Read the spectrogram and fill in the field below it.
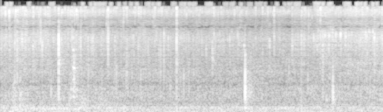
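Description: Garlic, onion, curry leaves and tomato fry in a pan for a Tamil fish kurma, giving a steady close sizzle with occasional sharper pops and crackles, no voices over it.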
